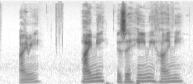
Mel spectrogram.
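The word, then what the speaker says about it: Jaime: Haimey. Haimey. Is it Hammy? Haimey. It's Jamie. Haimey. It's Haimey Reyes. Yeah. Haimey. Thank you. Jamie. It's okay. It's spelled Jamie, but it's pronounced Haimey, right?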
